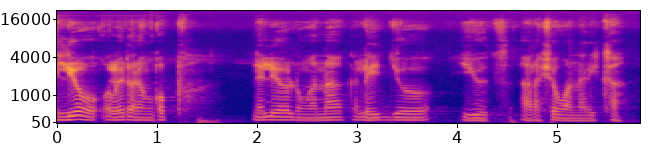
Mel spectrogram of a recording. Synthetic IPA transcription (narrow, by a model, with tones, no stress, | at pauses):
e˨li˦o˦ʔɔ̰˨lɔ˨˦ɪ˦tɔ˨ɾɛ˨ŋɡɔ˦p | ne˦li˦o˦tʊ˨ŋa˨na˦ka˨le˨˦d͡ʒo˦ | jut̪a˨ɾa˨ʃɔ˦wa˨na˨ɾi˦kʰa˨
